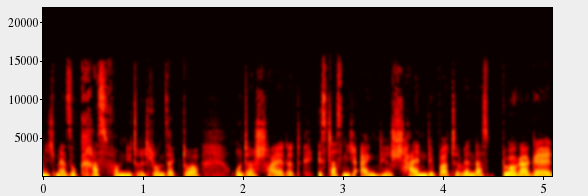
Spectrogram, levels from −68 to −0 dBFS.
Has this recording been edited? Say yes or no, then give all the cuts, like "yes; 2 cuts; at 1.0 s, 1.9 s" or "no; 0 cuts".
no; 0 cuts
